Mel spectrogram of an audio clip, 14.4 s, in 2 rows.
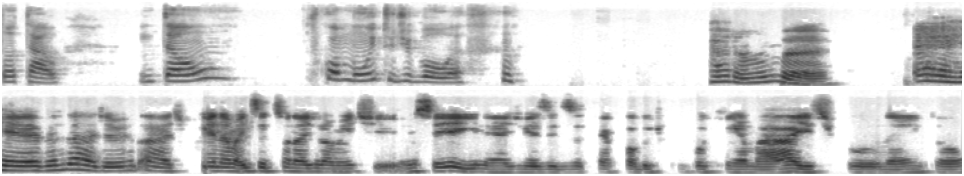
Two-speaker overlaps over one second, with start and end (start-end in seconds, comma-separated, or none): none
